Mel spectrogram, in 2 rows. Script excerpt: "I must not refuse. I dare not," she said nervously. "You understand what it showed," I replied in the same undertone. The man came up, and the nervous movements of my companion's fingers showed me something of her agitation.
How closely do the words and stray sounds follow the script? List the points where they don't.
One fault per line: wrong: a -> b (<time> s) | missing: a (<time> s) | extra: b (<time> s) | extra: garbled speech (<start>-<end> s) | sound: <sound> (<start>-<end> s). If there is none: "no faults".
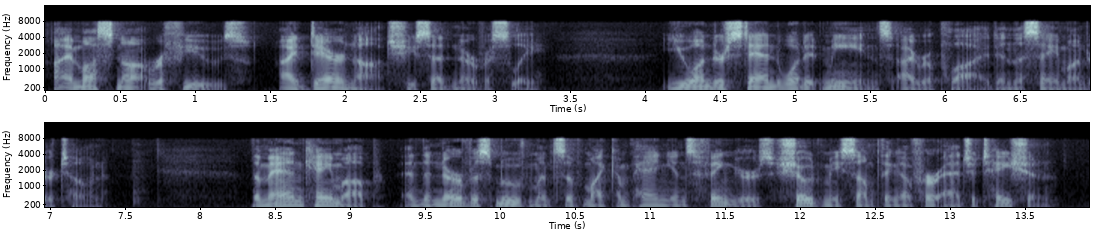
wrong: showed -> means (5.2 s)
